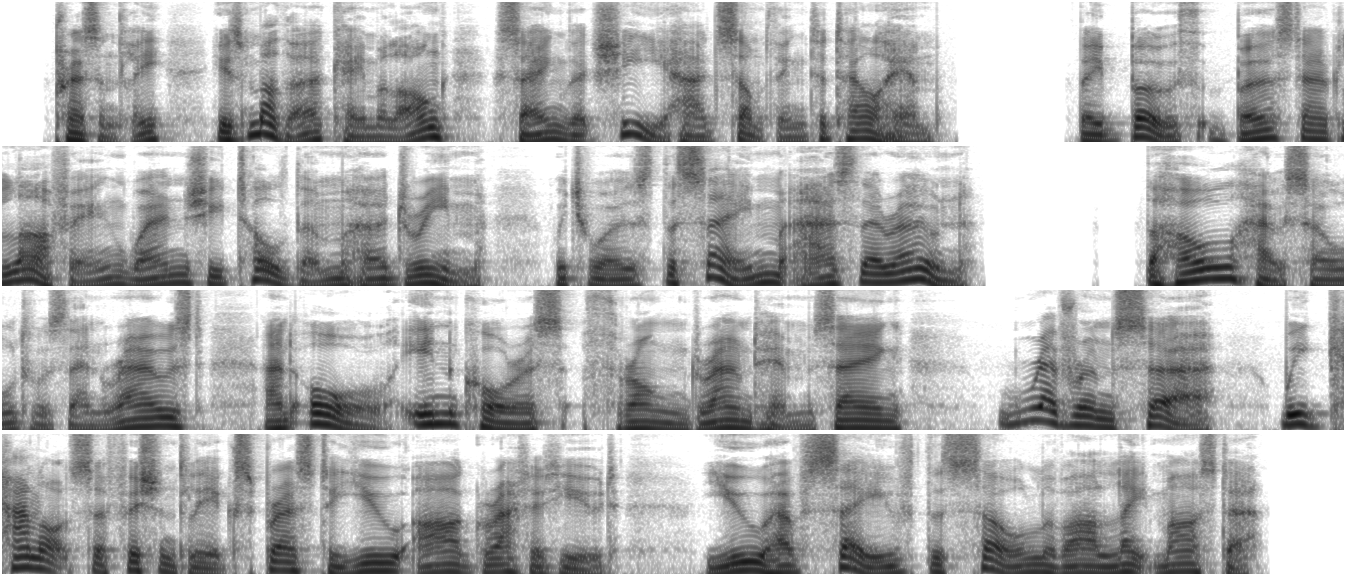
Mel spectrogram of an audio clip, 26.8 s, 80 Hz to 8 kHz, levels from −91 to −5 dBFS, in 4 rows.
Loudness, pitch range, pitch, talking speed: -23 LUFS, 90-125 Hz, 105 Hz, 145 wpm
